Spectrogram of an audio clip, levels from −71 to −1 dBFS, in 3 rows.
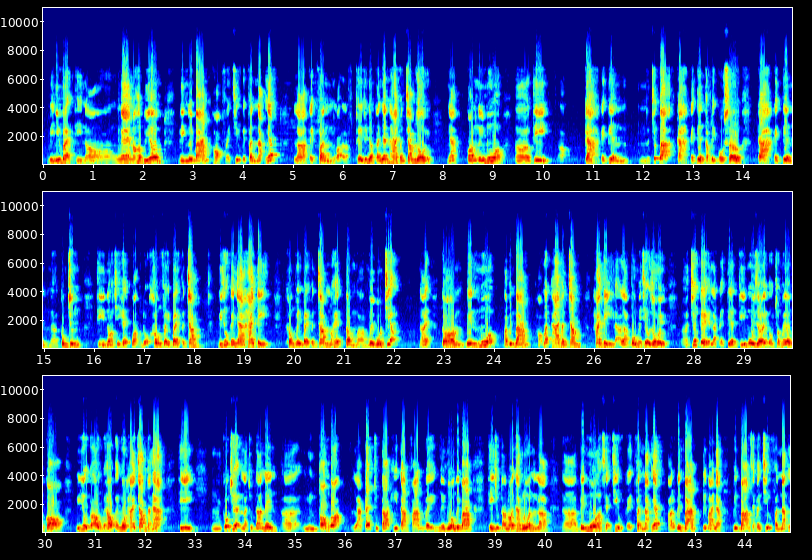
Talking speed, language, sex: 230 wpm, Vietnamese, male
